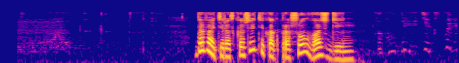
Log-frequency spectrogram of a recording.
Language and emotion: Russian, neutral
